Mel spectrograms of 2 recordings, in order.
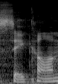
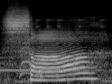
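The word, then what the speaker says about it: Sakon: Some people pronounce his name as Seikon, and it's so sad. I mean, I mean, given that it's a uh given that it's a Japanese game, it would be sacon.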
